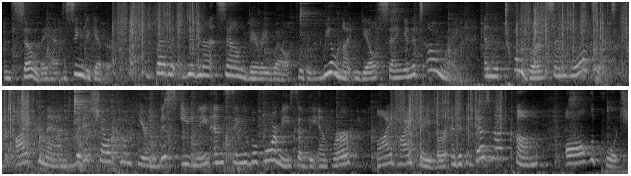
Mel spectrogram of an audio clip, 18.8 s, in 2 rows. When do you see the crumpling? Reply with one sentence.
You can hear the crumpling from 1.6 to 3.0 s, from 7.7 to 9.9 s and from 15.2 to 16.9 s.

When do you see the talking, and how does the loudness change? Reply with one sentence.
The talking can be heard from 0.0 to 18.7 s, at a steady volume.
